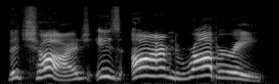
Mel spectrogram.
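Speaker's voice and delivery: very loud, slow, stern proclamation; loud announcement. A narrator's reading. Police officer to the crowd, loud and stern. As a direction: announce it for all to hear. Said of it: "replied in a loud voice".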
